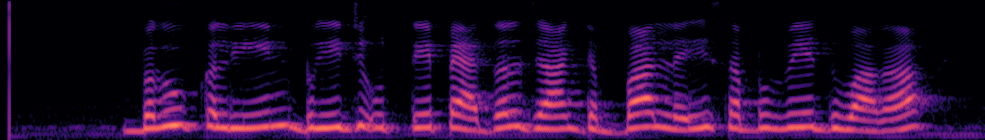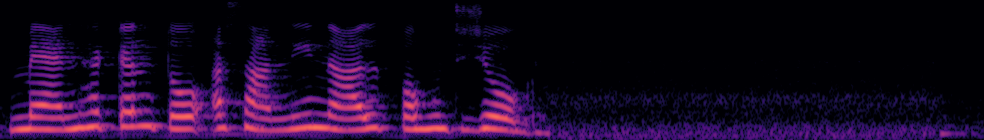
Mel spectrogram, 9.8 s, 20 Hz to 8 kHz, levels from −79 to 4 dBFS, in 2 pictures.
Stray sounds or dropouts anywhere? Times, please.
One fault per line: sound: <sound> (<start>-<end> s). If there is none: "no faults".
no faults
